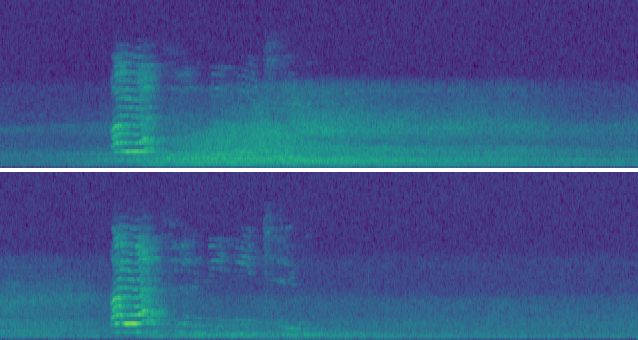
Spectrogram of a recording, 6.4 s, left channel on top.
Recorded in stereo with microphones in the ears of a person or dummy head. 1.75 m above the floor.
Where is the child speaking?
10° right (ahead or behind), 3.5 m; by 3.2 s 25° right (ahead or behind), 4.5 m.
